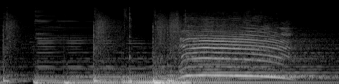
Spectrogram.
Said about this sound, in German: Ich habe natürlich wieder einmal den Adler gehört, der über den, ja. über den Bergen.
